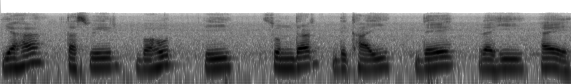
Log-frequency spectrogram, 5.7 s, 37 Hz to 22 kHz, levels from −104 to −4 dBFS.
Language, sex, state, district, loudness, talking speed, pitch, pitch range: Hindi, female, Madhya Pradesh, Dhar, -15 LUFS, 95 wpm, 130 Hz, 125-145 Hz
